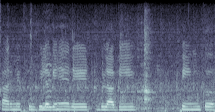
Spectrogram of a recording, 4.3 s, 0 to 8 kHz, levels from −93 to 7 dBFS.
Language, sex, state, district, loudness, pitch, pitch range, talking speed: Hindi, female, Maharashtra, Gondia, -15 LUFS, 205 Hz, 200-210 Hz, 140 wpm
